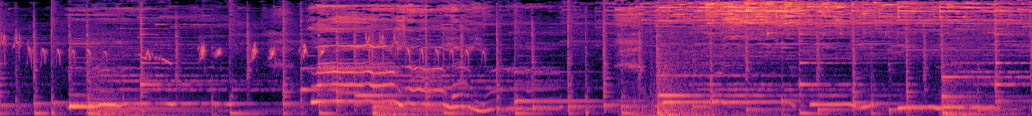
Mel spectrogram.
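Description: A little golden bird chirps and sings a lullaby in bright, warbling phrases, weaving over soft sustained musical tones that carry on throughout without pause; no one speaks.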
